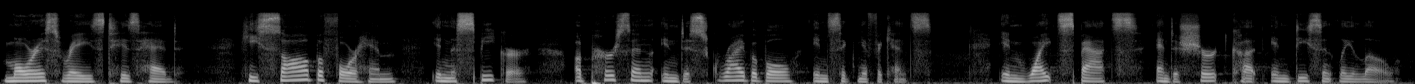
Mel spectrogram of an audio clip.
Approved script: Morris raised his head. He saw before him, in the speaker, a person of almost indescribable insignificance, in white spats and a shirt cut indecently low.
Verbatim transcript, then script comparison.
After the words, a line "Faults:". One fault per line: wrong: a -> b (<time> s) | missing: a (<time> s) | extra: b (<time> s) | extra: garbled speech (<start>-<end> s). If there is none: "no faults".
Morris raised his head. He saw before him, in the speaker, a person indescribable insignificance, in white spats and a shirt cut indecently low.
Faults:
missing: of almost (6.5 s)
